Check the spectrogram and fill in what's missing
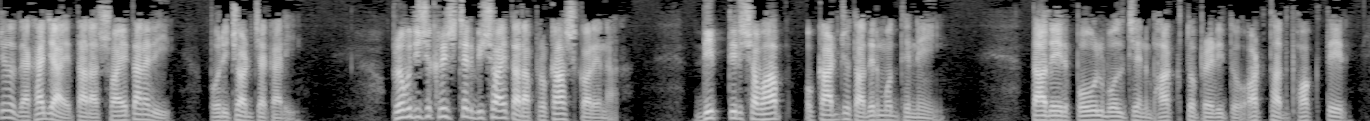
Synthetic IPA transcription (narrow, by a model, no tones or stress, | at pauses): ot̪od̪ɛkʰad͡ʑaet̪aɾaʃɔet̪anaɾi | poɾit͡ɕɔɾt͡ɕaka̰ɾḭ | pɾobʱud͡ʑiʃ̬ukʰɾiʃʈeɾbiʃɔet̪aɾapɾokaʃkɔɾena̰ | d̪ip̚t̪iɾʃɔbʱab̚ | okaɾd͡ʑot̪ad̪eɾmod̪ʱːenej | t̪ad̪eɾpowlbolt͡ɕʰenbʱakt̪opɾeɾit̪o̰ʔɔ̰ɾt̪ʰat̪bʱɔkt̪eɾ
